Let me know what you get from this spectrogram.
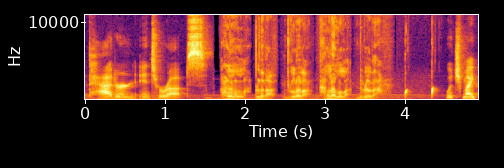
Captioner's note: making some very strange noises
